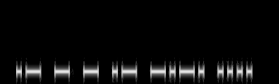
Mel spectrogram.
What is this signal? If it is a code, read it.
Morse code, heard as a keyed tone, about 25 wpm, 600 Hz. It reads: ATTACH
